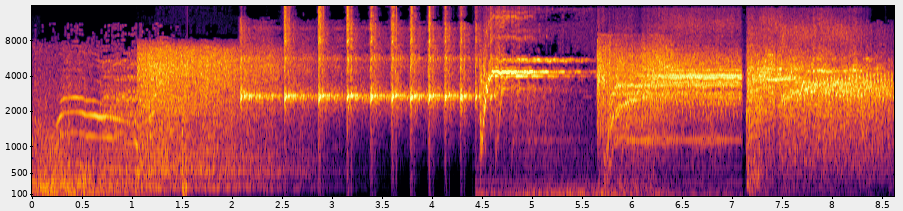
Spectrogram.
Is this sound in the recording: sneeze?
no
